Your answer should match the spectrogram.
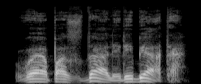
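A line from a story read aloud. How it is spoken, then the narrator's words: Grumbling. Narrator (Russian): проворчал он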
